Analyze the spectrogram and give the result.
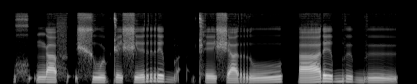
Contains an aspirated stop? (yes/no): yes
